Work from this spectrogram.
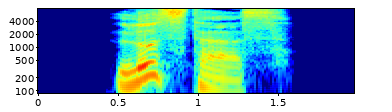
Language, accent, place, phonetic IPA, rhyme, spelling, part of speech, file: German, Germany, Berlin, [ˈlʊstɐs], -ʊstɐs, Lusters, noun, De-Lusters.ogg
- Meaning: genitive of Luster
